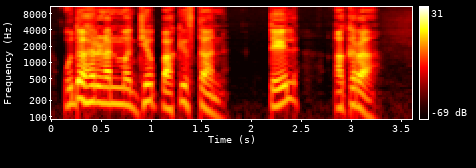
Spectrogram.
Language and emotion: Marathi, neutral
